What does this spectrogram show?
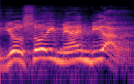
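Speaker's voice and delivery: God proclaiming. Acted. God instructs Moses.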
